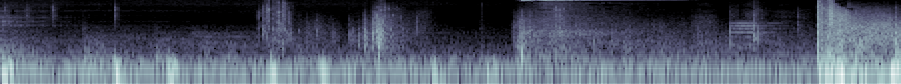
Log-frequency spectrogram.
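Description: Gunfire strikes the player in Starfield on a barren moon: a run of sharp, irregular impacts and shots, some close and heavy, scattered over a low rumbling game backdrop, ending in a louder burst.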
